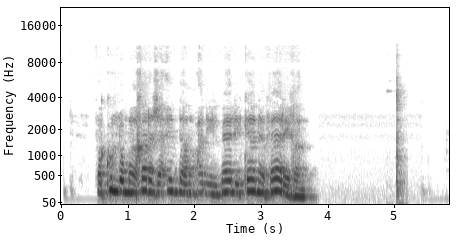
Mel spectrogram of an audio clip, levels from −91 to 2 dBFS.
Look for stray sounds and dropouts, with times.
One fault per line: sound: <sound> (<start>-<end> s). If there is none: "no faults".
sound: thud (4.9-5.2 s)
